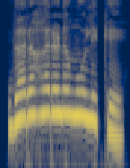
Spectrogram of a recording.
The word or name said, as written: ಗರಹರಣಮೂಲಿಕೆ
